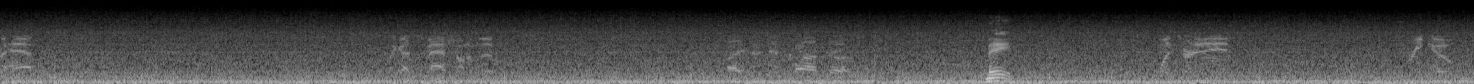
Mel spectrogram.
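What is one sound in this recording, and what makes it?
A propeller aircraft engine drones steadily.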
